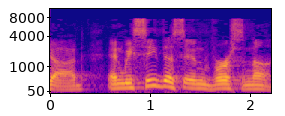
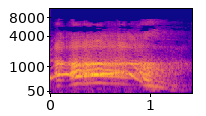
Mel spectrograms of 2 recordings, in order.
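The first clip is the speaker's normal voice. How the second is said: high, straining "ah" groan; drawn-out, high anguished groan, acted; wordless prayer groan; 12 semitones higher, 3 dB louder than usual. Shown as a demonstration. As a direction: groan out what words can't express. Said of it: "It comes out with groans and with sounds".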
